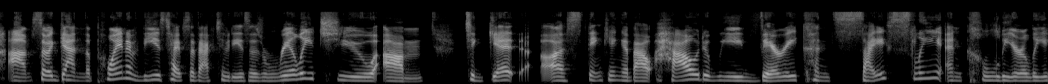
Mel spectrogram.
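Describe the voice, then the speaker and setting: A woman trainer running a webinar over a video call, with a very bright, forward tone and a dry, close sound. Her delivery is casual and chatty, full of "um"s and "like"s. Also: fairly low pitch, no echo. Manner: chatty and informal, heavy on fillers like "um" and "like". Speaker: communication skills trainer.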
